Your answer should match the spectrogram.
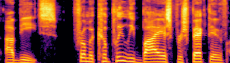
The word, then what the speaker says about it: a'pizza: and it's that's how it's spelled and it's pronounced abids from a completely biased perspective I would say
